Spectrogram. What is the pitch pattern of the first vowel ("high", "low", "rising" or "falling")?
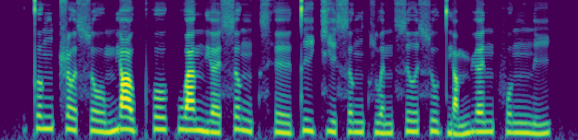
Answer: high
